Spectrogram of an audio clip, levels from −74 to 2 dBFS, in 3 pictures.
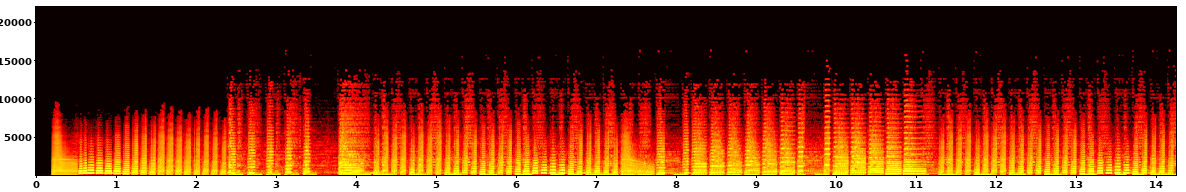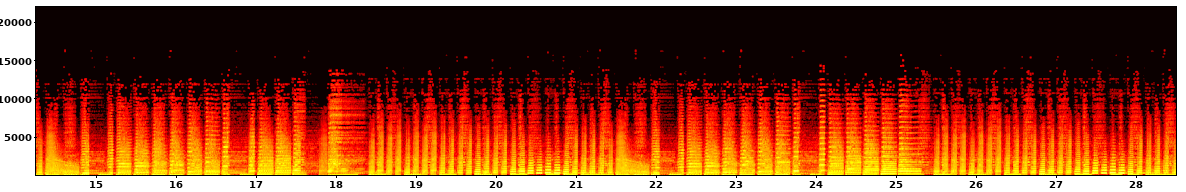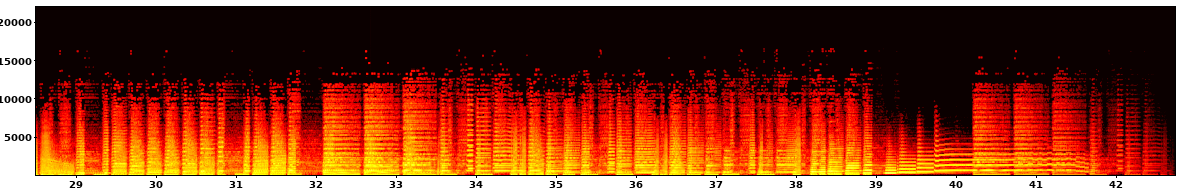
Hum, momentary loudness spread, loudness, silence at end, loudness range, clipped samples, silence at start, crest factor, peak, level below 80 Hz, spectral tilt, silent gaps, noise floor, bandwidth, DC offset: none; 4 LU; -15 LUFS; 0.25 s; 2 LU; under 0.1%; 0.2 s; 16 dB; 0 dBFS; -26 dBFS; -4 dB/octave; none; -39 dBFS; 15.5 kHz; under 0.1%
